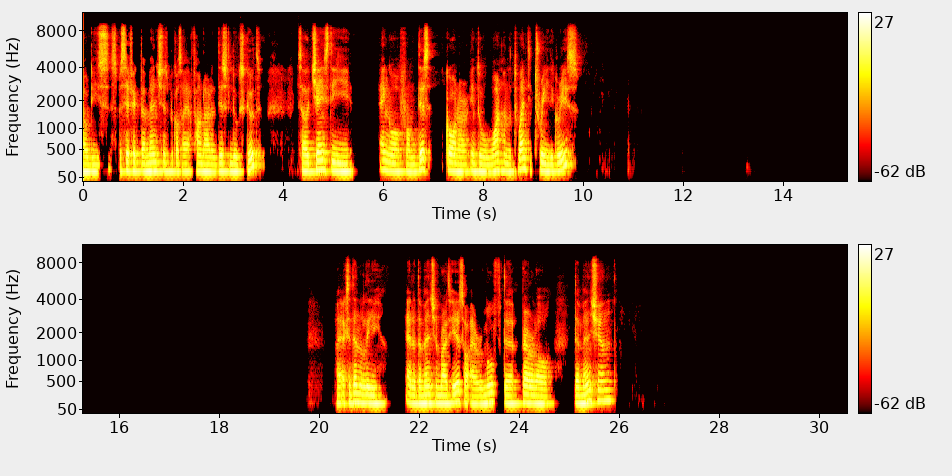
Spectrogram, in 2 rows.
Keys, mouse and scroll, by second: 6.4 1, 7.2 2, 8.0 3, 10.2 Return, 15.6 Escape, 16.7 Escape, 24.2 Delete.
